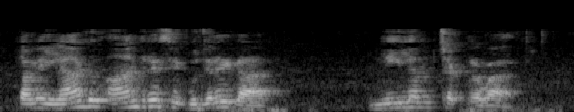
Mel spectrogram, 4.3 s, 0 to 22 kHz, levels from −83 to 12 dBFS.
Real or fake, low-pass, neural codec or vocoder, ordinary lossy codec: real; 7.2 kHz; none; AAC, 32 kbps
